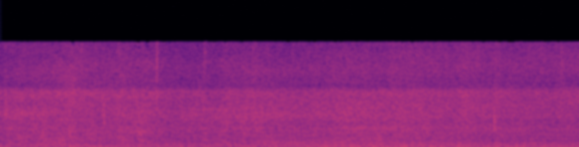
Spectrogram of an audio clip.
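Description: Steady wind rumble on the microphone over the wash of ocean surf.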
